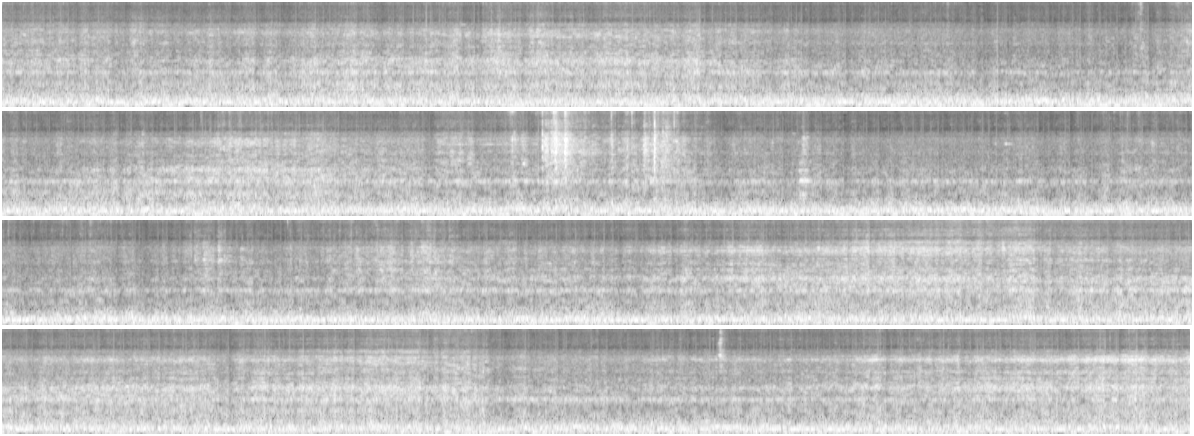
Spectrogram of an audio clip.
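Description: Steady road and engine noise of a car cruising on a highway, heard from inside the cabin: an even rumble with a constant low hum.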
